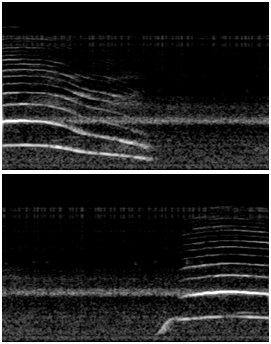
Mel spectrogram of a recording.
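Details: Domestic cat facing a curious young bobcat that wandered onto the deck at Cedar Springs Bed and Breakfast, Whistler: a long falling harmonic wail, a pause, then a rising yowl that levels off, over a steady background hum.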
